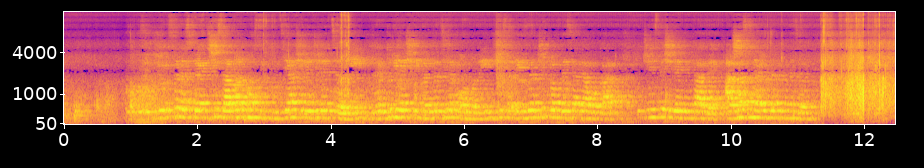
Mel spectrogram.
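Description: A young woman reads out steadily into a microphone, heard through loudspeakers in an echoing hall.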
